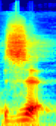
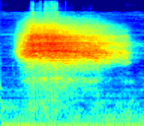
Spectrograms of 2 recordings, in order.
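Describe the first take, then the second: First: Only a short buzzing z sound is said. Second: Only a short hissing s sound is said. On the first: "the other one is is. Oh, sorry, z" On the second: "Is has two weak forms. The first one is s"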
